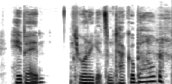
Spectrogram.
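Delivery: mock whispering. Retelling a video where a wife asks her husband: imitating someone whispering. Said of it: "whispering to her husband about".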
